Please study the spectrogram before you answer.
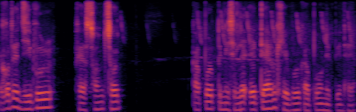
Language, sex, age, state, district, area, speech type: Assamese, male, 30-45, Assam, Biswanath, rural, spontaneous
